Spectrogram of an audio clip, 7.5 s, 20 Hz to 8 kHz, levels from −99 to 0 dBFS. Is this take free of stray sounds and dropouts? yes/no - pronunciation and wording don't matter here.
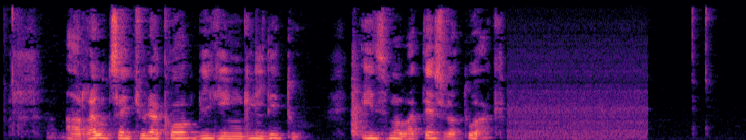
yes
